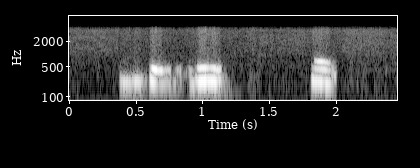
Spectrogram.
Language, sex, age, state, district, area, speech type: Manipuri, female, 30-45, Manipur, Imphal East, rural, conversation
